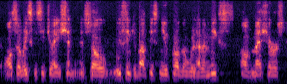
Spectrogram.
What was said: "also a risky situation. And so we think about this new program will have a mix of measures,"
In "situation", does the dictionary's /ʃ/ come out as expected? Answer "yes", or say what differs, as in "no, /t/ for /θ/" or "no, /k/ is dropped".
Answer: no, /ʃ/ is dropped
